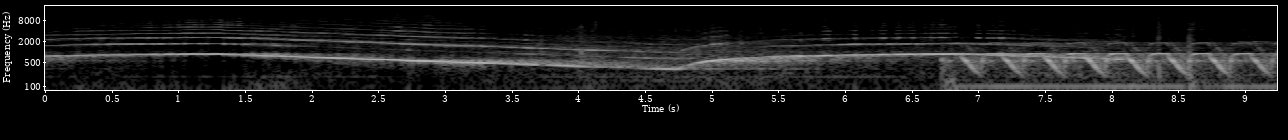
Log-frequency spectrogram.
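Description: A loud blasting warning siren inside a tunnel under construction in Inje wails down in pitch, dips, rises again, then shifts into a rapid repeating yelp that continues to the end.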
